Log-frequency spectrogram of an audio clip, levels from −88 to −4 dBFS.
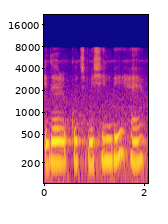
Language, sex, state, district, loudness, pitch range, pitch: Hindi, female, Karnataka, Koppal, -14 LUFS, 200-215 Hz, 200 Hz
